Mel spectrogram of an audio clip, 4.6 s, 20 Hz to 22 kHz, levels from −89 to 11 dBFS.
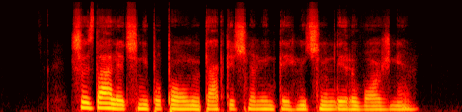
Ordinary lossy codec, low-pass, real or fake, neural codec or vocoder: Opus, 16 kbps; 19.8 kHz; fake; codec, 44.1 kHz, 2.6 kbps, DAC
